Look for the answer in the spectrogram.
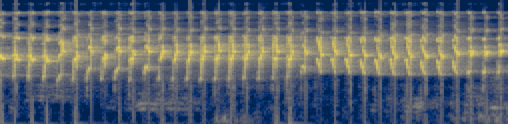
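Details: Lovebird giving a long ngekek trill while calling a rival: a rapid, steady chatter of sharp, high repeated notes that lasts the whole stretch and gradually lowers slightly in pitch.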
